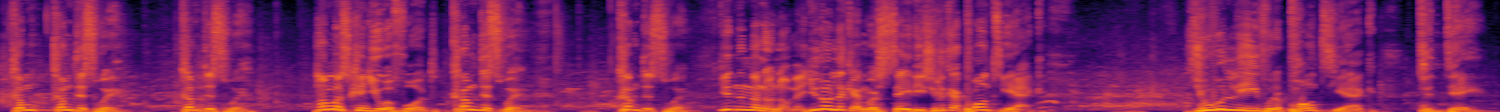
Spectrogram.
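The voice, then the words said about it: Imitated African accent, not very good. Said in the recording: “I know my accent's not that good. Please, Africans, don't get mad.”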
